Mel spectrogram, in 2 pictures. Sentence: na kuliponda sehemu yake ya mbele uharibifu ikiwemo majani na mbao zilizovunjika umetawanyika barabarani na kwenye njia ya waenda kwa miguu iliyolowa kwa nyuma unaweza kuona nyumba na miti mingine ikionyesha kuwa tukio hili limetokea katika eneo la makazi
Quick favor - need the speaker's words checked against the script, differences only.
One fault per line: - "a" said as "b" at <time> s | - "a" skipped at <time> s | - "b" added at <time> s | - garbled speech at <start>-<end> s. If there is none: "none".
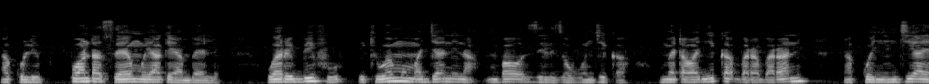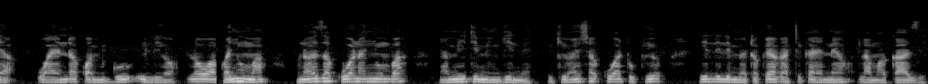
none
